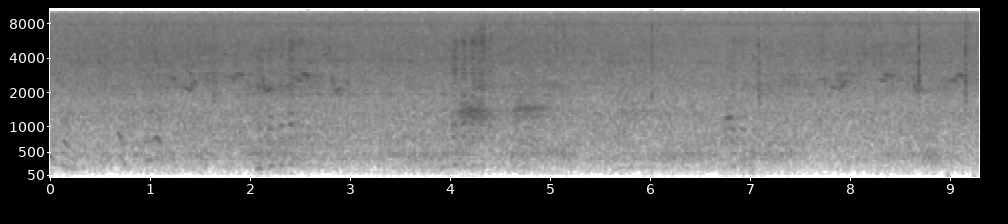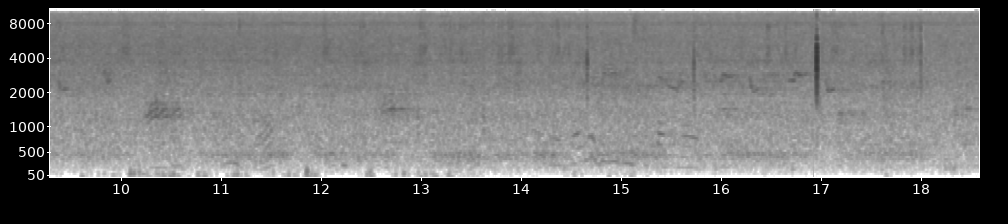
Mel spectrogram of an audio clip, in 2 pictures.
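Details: Young goat kids playing together at a farm; a few faint, short wavering bleats rise out of steady background hiss around the middle and later stretch, with quiet rural outdoor noise and one sharp click.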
